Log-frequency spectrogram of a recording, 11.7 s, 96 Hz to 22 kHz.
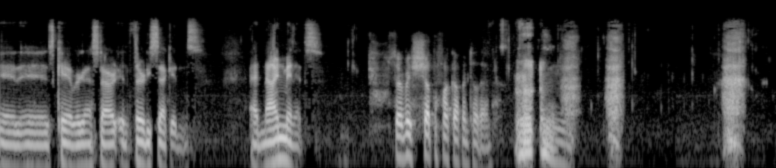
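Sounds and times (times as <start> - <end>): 
speech: 0.0 - 3.1, 3.7 - 4.9, 5.6 - 8.7
person murmuring: 7.5 - 9.3
person chewing crunchily against a microphone: 8.9 - 11.6.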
